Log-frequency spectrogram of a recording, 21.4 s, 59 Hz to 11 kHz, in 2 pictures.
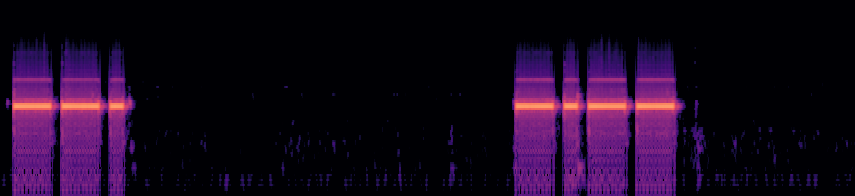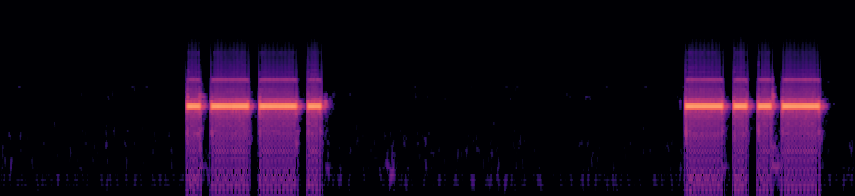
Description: Morse code, heard as a keyed tone, about 8 wpm, 650 Hz. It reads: G Y P X
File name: jh8cbh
